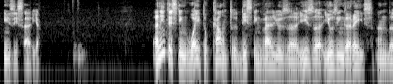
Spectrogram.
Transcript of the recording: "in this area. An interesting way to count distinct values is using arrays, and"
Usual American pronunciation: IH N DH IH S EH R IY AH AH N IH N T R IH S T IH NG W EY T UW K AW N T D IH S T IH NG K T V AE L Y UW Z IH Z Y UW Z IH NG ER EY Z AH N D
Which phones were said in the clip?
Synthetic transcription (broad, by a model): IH N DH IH S EH R IY AH AH N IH N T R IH S T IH NG W EY T UW K AW N T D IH S T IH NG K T V AE L Y UW Z IH Z Y UW Z IH NG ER EY S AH N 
